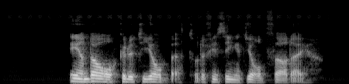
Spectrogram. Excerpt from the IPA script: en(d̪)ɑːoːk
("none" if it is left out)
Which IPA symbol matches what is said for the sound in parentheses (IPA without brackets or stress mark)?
d̪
